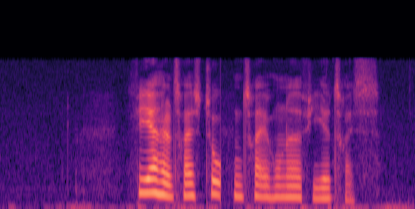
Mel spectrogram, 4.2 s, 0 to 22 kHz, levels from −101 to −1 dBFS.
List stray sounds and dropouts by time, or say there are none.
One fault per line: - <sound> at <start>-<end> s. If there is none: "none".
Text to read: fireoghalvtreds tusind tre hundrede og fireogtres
- dropout at 2.2-2.3 s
